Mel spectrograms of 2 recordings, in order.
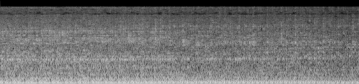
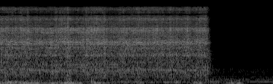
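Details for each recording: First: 1955 Buick Super on 1973 Electra frame, 455 big-block V8, new fuel pump, K-Seal radiator leak fix: deep, even burble around three pulses a second, no knocks or ticks; temperature holding 180, no oil gauge yet, healthy warm idle. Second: 1955 Buick Super with 455 big-block on a 1973 Electra chassis: a small temporary electric clicky fuel pump, rigged to pull fuel because the long-sitting original mechanical pump wasn't pulling, buzzes harshly for two seconds then dies; better pusher than puller.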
